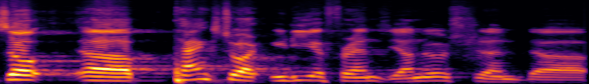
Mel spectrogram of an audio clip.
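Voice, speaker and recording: Recorded with a dry, close sound and no echo, a man speaks at a fairly high pitch. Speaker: conference audience member asking a question. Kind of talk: Q&A question. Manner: fast. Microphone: big echo.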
